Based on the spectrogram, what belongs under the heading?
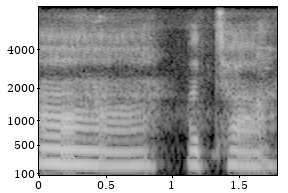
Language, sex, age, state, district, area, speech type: Marathi, female, 18-30, Maharashtra, Sangli, urban, spontaneous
